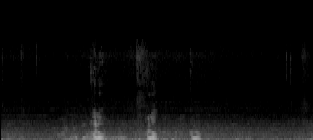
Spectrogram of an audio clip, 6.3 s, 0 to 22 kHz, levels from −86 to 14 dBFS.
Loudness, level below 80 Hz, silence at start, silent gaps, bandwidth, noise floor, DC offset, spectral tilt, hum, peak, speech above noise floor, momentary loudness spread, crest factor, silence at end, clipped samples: -30 LUFS; -54 dBFS; 0.05 s; none; 14.5 kHz; -52 dBFS; under 0.1%; -9 dB/octave; none; -12 dBFS; 26 dB; 27 LU; 22 dB; 0 s; under 0.1%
